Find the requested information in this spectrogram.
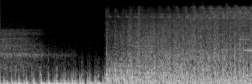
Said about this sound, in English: You hear that? Hey, relax. Ooh. There are choppers flying here all the time, you know that.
